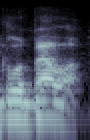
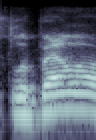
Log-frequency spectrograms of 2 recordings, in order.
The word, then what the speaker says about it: glabella: That's always on the test because glabella rhymes with my daughter's name, Isabella.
